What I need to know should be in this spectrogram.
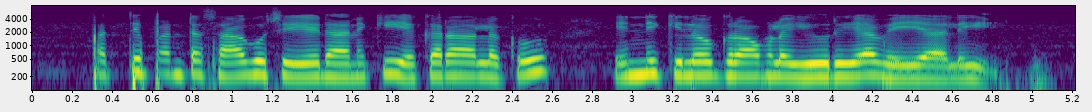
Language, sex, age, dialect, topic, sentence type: Telugu, female, 25-30, Central/Coastal, agriculture, question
